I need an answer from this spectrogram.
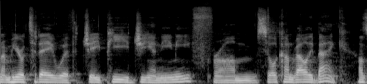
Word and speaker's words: Giannini: yeah no that was perfect how do they pronounce it in Italy so in Italy it's janeé me so yeah I've been saying it wrong for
